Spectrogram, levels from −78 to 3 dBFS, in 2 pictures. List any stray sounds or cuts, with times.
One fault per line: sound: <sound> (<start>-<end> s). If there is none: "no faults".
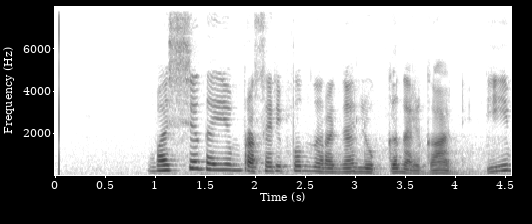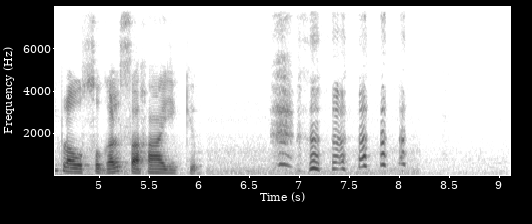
sound: laugh (6.7-8.1 s)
